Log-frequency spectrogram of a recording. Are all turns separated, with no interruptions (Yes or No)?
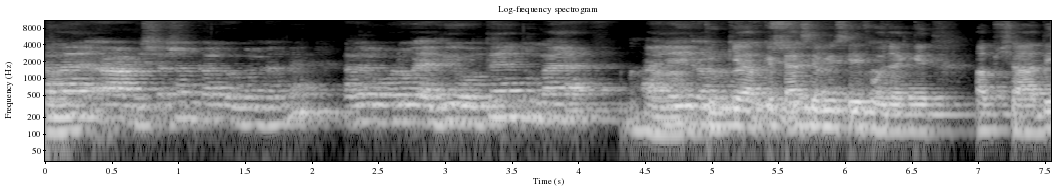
No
